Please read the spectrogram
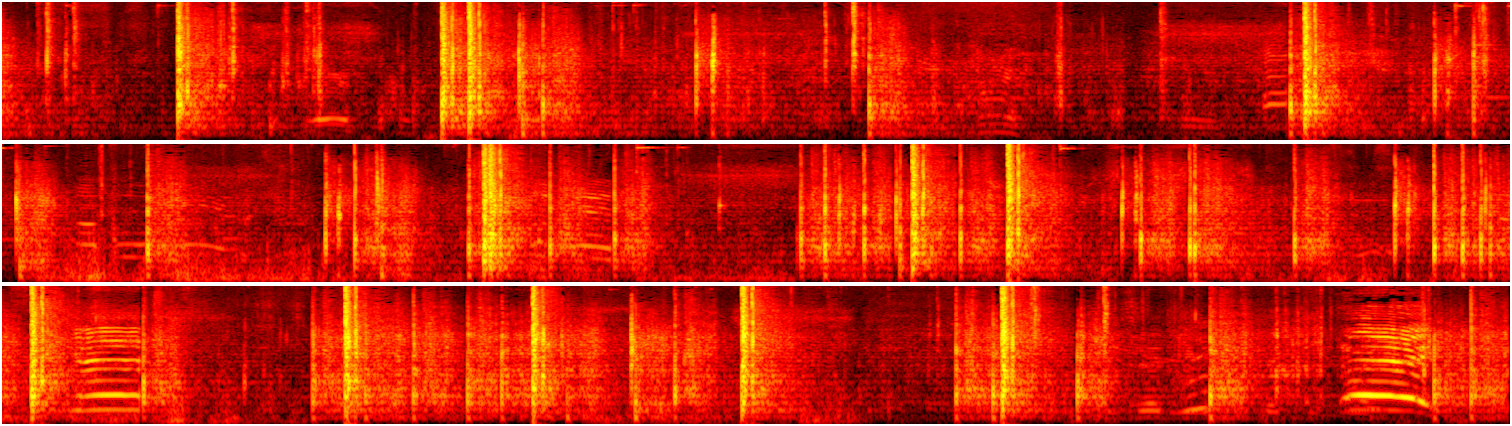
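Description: Gunfire from several shooters at a firing line: many sharp single shots at irregular intervals, sometimes in quick clusters and overlapping between lanes.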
